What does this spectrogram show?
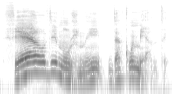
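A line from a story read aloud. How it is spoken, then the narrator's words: Drawl. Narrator (Russian): протянул орбидолочек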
